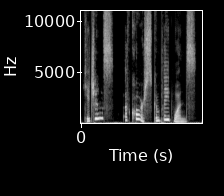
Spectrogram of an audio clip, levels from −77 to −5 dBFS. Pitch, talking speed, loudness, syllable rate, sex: 270 Hz, 75 wpm, -18 LUFS, 5.1 syllables/s, female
